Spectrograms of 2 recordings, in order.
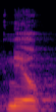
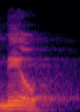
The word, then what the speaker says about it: Nell: Big thank you, Neil. Big thank you, Nell. I don't know why I keep wanting to say Neil. It's Nell.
